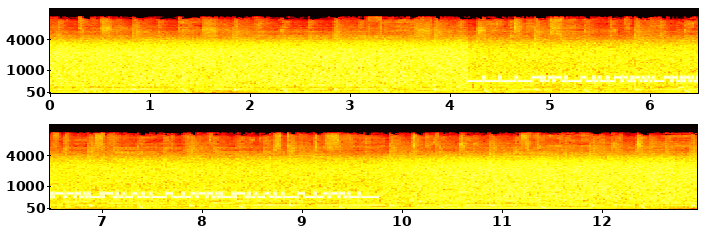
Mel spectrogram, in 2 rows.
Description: RTTY (45.45 baud, 170 Hz shift), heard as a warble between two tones, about 620 Hz centre, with radio static. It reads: CQ DX DE XE0MU XE0MU K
